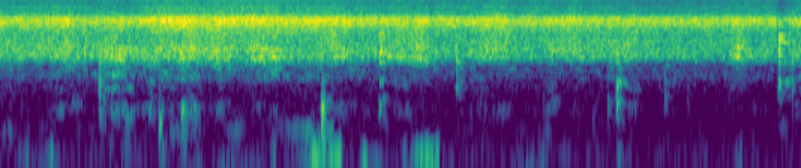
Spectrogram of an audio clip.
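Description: Chopped chicken and vegetables frying in an aluminium pot, giving a steady quiet sizzle, with scattered light scrapes and taps of a wooden spatula stirring them.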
